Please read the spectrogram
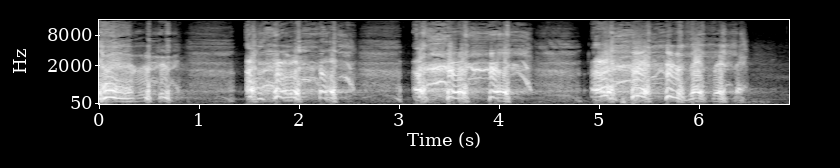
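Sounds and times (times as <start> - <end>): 
person imitating heavy hacking smoker's morning cough: 0.0 - 0.9, 1.5 - 2.6, 3.2 - 4.4, 5.0 - 6.6.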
